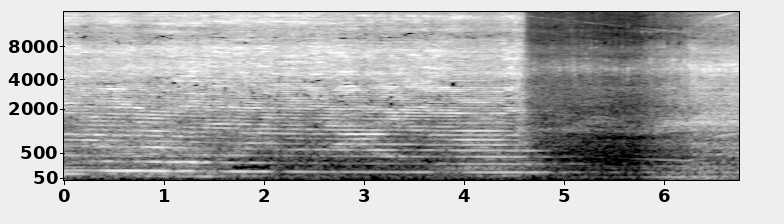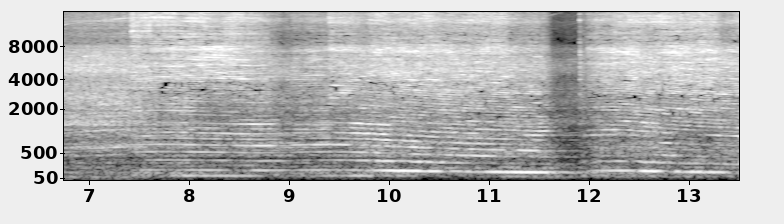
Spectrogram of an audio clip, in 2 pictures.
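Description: An angle grinder screeches loudly against sheet metal, pausing briefly before grinding again.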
